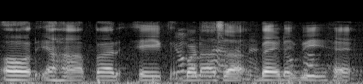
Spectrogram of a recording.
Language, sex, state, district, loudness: Hindi, male, Haryana, Charkhi Dadri, -19 LUFS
